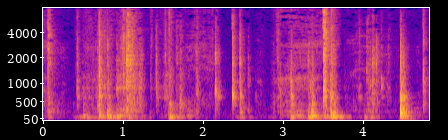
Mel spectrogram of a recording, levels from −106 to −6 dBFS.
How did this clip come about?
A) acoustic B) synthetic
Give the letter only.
A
